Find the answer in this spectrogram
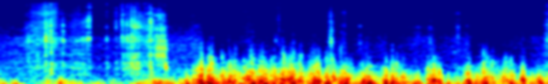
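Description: Wind buffeting a handheld camera's microphone, with rustling from the camera being moved. It grows louder and rougher about a second and a half in.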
